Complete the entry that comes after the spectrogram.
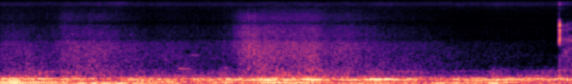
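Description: Ocean waves wash in a steady, continuous roar, with broad swells of surf rising and easing over a low rumbling undertone and some wind noise; no one speaks.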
